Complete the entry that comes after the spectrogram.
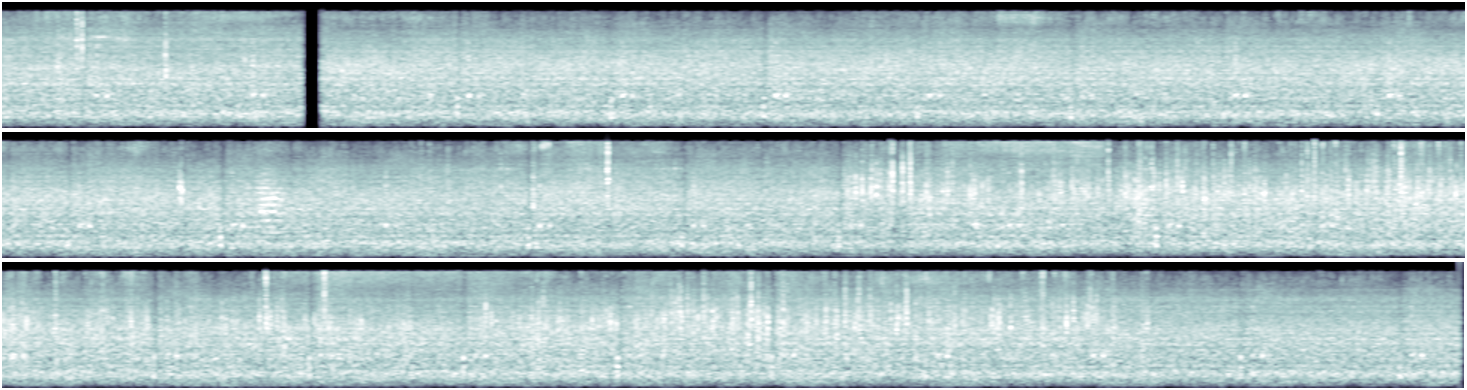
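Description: Heavy rain falling on a car's roof and windshield, heard from inside the cabin and mixed with the car's running noise on the wet street. The sound is steady, except for a brief dropout about two seconds in.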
